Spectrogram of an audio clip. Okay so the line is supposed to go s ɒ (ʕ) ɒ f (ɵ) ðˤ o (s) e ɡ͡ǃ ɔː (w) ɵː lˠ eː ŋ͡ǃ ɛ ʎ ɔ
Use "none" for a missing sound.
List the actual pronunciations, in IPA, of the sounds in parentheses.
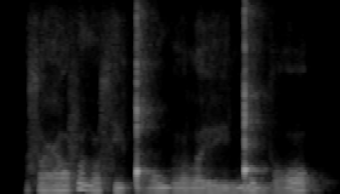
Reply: ʕ, ɵ, s, w

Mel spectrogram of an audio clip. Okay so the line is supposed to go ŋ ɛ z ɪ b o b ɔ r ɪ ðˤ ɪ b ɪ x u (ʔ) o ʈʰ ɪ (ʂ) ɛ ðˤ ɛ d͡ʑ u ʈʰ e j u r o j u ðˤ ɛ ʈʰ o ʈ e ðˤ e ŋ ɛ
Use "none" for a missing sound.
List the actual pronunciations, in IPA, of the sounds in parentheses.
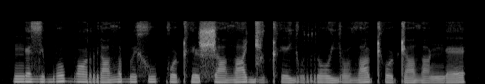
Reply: k, ʂ

